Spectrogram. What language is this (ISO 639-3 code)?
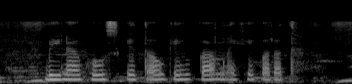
bho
